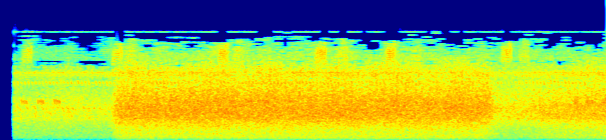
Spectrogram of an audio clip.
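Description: A waterfall rushing: a steady noise of falling water that grows louder about a second in and eases a little near the end.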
